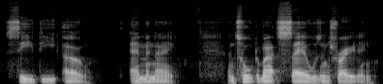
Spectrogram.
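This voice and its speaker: Man with a very deep narrating voice. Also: fairly even intonation, moderate pace. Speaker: audiobook narrator. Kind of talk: scripted memoir narration.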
